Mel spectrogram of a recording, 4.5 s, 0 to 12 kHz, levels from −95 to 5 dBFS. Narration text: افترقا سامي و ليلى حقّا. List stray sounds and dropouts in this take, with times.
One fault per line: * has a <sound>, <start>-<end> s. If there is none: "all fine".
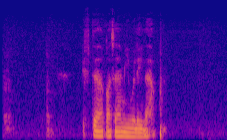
all fine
